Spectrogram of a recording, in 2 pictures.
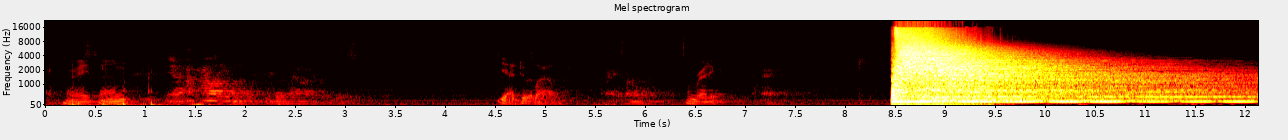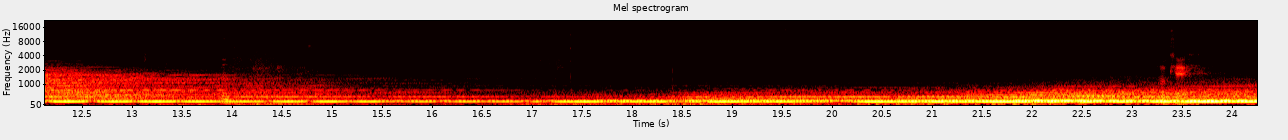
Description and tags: live Orchestral gong
field-recording, gong, music, percussion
